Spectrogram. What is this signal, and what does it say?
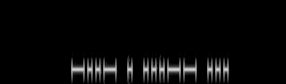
Morse code, heard as a keyed tone, about 30 wpm, 700 Hz. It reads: XE3S
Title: DXCC-100 Call Signs - 4 Characters - 30wpm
